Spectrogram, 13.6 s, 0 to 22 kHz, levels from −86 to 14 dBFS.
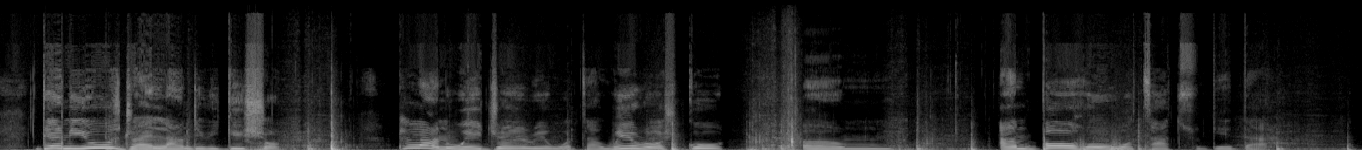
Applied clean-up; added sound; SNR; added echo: none; Drawer open or close; 9 dB; none.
